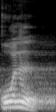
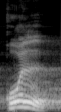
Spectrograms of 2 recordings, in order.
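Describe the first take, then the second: Both takes have the same delivery.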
